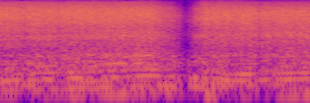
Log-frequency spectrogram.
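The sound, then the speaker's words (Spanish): A car engine revs hard in a loud, steady mid-pitched roar that drops away for a split second midway, then surges straight back. “Buen motor.”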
